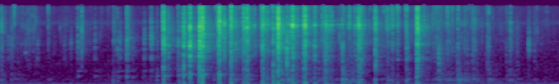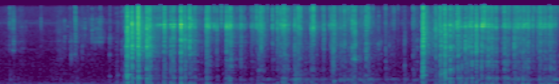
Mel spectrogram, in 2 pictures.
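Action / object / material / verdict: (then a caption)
scrape / bar of soap scraped with a metal blade / soap / none. A metal blade carves and scrapes small chunks off a solid brown, dry soap bar held in the hand. It makes dense, crisp, bright crackling scrapes with almost no low end. The scraping comes in three bursts separated by quiet pauses.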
